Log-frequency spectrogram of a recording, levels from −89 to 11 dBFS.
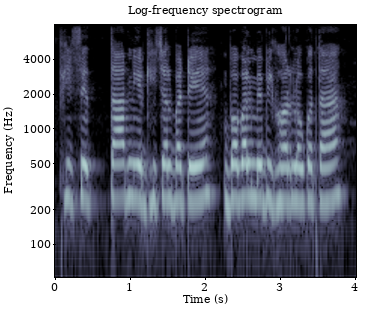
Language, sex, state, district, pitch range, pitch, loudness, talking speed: Bhojpuri, female, Uttar Pradesh, Ghazipur, 235-250 Hz, 245 Hz, -21 LUFS, 165 wpm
